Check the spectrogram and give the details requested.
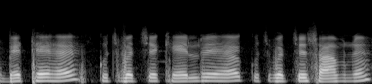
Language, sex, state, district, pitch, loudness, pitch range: Rajasthani, male, Rajasthan, Churu, 155 Hz, -18 LUFS, 150-165 Hz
